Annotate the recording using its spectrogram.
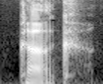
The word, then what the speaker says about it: conch: Conch. I mean, it's pronounced conch. It says conch.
